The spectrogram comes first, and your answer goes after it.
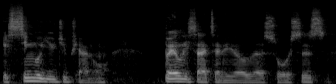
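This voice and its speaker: A man's voice: fairly low pitch, a little fast, a bit bright. A young man rambling casually, swearing often and stumbling over restarts.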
